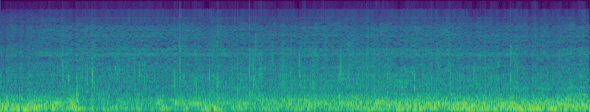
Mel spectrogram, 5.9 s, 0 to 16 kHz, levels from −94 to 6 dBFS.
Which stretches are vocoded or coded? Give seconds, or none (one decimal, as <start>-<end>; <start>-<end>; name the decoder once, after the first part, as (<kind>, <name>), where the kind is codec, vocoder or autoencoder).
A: 0.0-0.6 (codec, SNAC); 1.7-4.1; 5.2-5.9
